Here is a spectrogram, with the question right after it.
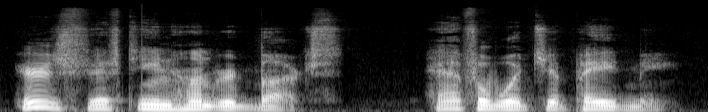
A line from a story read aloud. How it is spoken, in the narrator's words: he said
